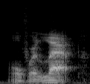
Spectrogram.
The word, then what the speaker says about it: overlap: at your flash card overlap has three syllables and your emphasis or stress is on the third syllable lap so we say overlap overlap it is used only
